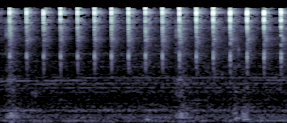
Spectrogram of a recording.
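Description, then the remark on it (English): A prostate treatment device, used to treat the prostate from the external side, ticks steadily and quietly, with about six sharp, crisp mechanical clicks per second repeating evenly for a few seconds, and no voices. “So how the prostate will do, you can hear the sound of it.”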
